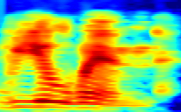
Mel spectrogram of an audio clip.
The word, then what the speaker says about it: we'll: weíll win wheel so long e sound sort of then well then real then we'll win then we'll win ah we will put the pusher tongue all the way up to the top we wheel then we'll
